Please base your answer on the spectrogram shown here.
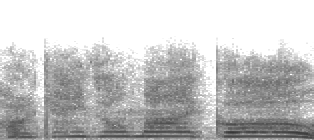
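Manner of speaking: shrill, very high screaming cry. Recounting a dream, the speaker re-enacts their own past call: retelling a scream. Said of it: "I screamed out".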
